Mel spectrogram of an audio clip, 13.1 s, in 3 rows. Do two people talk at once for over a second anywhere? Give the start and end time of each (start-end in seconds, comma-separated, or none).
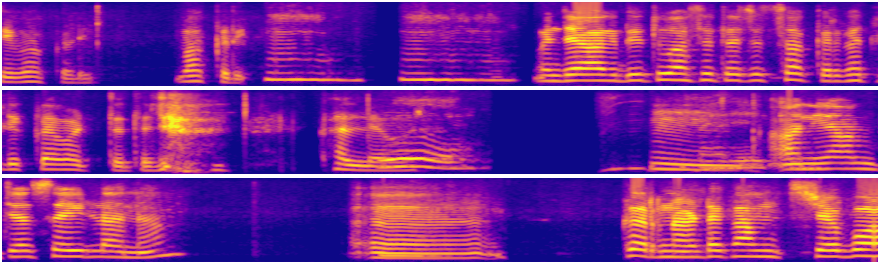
none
